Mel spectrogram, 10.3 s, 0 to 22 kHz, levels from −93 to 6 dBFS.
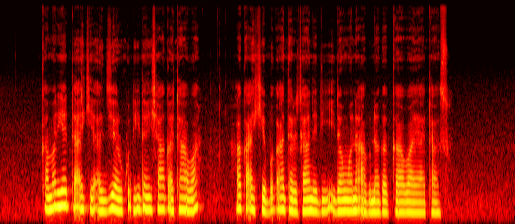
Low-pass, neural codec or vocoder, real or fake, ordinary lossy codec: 19.8 kHz; vocoder, 44.1 kHz, 128 mel bands every 256 samples, BigVGAN v2; fake; none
